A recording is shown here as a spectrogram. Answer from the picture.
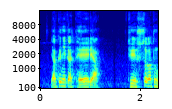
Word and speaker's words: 約: 혼자는 발음은 야크니까 대략 뒤에 수서 같은 거 붙여가지고 대략 몇 시간이라든가 그 대략의 약도 이 야크를 쓰게 됩니다.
